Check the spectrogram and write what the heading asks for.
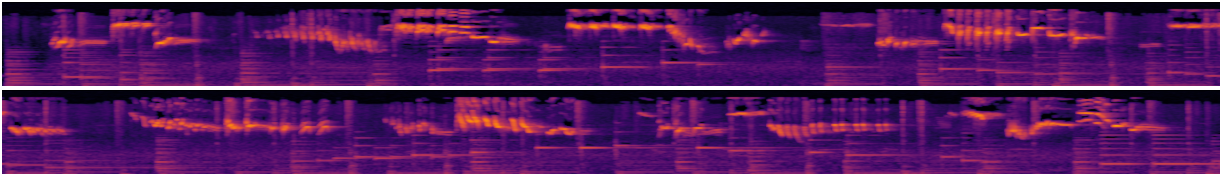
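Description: Small birds chirping and singing over and over, in quick sweeping calls. Under the birds is soft background piano music with a slow stepping melody and low bass notes.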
